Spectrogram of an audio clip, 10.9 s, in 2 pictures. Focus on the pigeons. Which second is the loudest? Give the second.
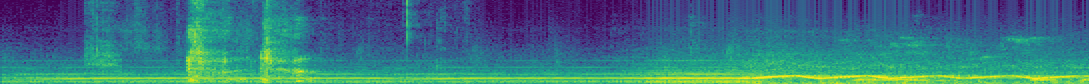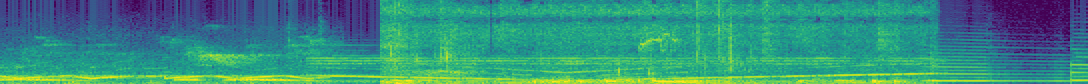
9 s.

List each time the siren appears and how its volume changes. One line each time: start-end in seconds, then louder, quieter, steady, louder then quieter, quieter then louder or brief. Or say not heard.
0.0-10.8 louder then quieter.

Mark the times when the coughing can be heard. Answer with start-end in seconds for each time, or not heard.
0.4-2.4.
